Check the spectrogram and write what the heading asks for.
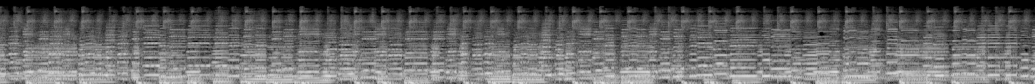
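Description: Accordion playing a busy traditional Portuguese dance tune with a steady, regular bass beat.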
